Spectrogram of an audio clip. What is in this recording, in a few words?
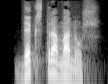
"dextra manus", latin; santillana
